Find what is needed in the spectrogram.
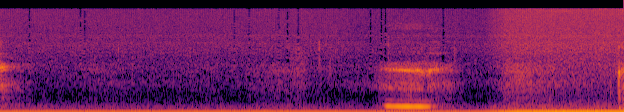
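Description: Quiet room tone with a brief hummed vocal sound about four seconds in, and a soft hiss that rises near the end.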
